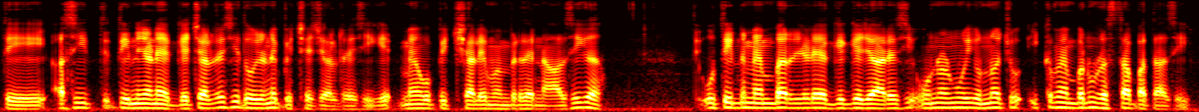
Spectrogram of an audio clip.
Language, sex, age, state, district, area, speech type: Punjabi, male, 45-60, Punjab, Patiala, urban, spontaneous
